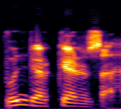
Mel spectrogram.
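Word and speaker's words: Wunderkerze: Wunderkurse. Good job. That's pretty accurate pronunciation on that one.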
